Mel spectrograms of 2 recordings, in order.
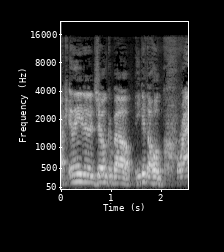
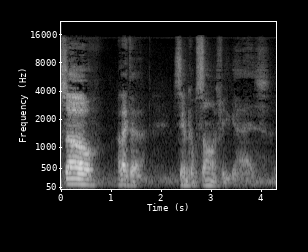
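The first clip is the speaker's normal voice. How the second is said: mock deadpan monotone voice; 7 semitones lower, 4 dB quieter than usual. Retelling a comedian's piano bit in his style: monotone Craig Robinson impression. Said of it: "he was monotone".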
